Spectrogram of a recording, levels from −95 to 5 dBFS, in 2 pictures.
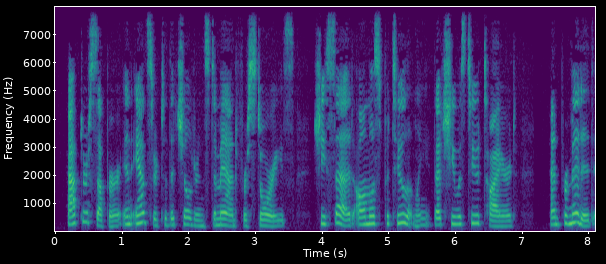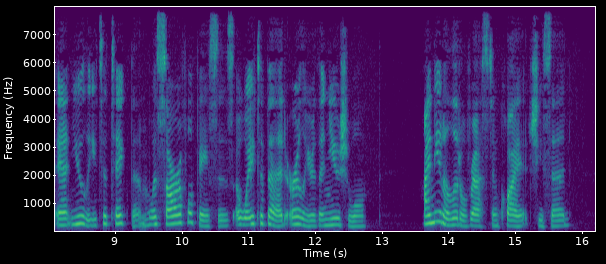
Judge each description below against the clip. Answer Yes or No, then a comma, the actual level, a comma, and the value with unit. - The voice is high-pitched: Yes, high, 230 Hz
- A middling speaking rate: Yes, average, 165 wpm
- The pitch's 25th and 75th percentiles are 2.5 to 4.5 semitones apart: No, wide, 5.5 semitones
